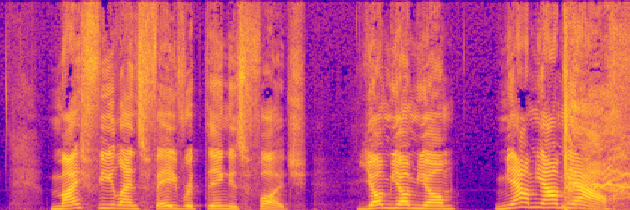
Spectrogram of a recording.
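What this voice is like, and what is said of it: Put-on New York accent. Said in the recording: “in a New York accent”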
